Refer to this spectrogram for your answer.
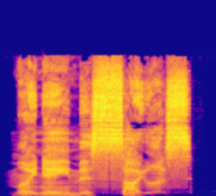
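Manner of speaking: soft, raw, raspy near-whisper. Reading a story, Death tells the narrator his name in a raw, raspy voice. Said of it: "he counters in his raw, raspy voice".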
